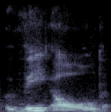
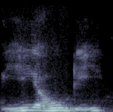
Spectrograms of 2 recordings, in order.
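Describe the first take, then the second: First: The first word begins with a th sound. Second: The first word begins with a y sound.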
